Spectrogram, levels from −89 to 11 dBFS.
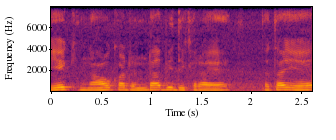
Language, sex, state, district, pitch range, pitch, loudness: Hindi, male, Uttarakhand, Uttarkashi, 175-195 Hz, 185 Hz, -17 LUFS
